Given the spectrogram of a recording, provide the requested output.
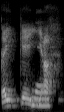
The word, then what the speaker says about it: कैकेय्याः: अब देखो यहाँ दो यो है और दोनों का यदि स्पष्ट उच्चारण कर लिया तो ये बहादुरी है, संस्कृत का प्रोनाउंसिएशन सही कर। हाँ कैकेय्याः, कई में आई की उच्चारण स्पष्ट, एक उच्चारण, पितुर वचन निर्देशात कैकेय्याः प्रिय कारणात्।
